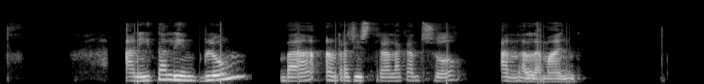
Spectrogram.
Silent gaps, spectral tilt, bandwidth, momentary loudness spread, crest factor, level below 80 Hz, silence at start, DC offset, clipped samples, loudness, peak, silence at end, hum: 1.11-1.25 s, 2.57-2.80 s, 4.70-5.00 s; -5 dB/octave; 7.8 kHz; 10 LU; 18 dB; -54 dBFS; 0.95 s; under 0.1%; under 0.1%; -17 LUFS; 0 dBFS; 1.25 s; none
